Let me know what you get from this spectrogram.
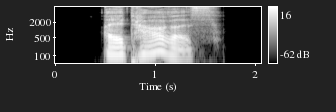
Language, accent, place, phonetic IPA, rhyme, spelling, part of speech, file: German, Germany, Berlin, [alˈtaːʁəs], -aːʁəs, Altares, noun, De-Altares.ogg
- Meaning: genitive singular of Altar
